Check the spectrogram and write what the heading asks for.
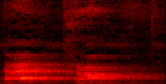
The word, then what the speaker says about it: diaphragm: For example है जैसे DIAPHRAGM, तो इसका सही प्रोनाउंसिएशन है डायफ्राम, जी साइलेंट है।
